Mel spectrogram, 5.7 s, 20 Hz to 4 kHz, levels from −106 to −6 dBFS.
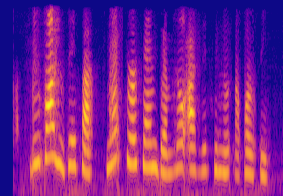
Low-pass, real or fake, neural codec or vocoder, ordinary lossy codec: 3.6 kHz; fake; codec, 16 kHz in and 24 kHz out, 0.9 kbps, LongCat-Audio-Codec, four codebook decoder; AAC, 24 kbps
